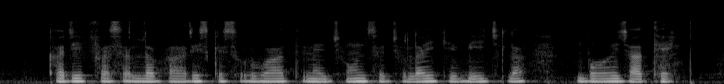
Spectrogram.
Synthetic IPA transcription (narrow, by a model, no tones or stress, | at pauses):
kɐɾiːbfɐsə̰lːabaːɾɪskeʃʊɾuaːt̪mẽd͡ʒuːnsed͡ʒʊlaːikebiːt͡ʃla | boːed͡ʒaːt̪ɦeː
